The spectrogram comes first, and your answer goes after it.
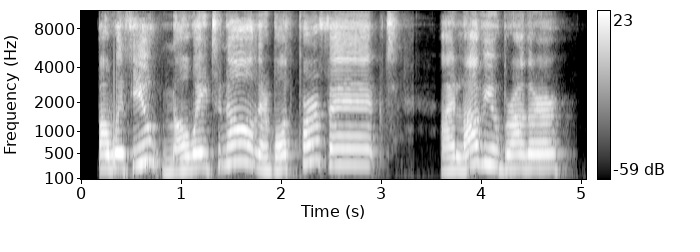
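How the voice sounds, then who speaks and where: Speaking with a strong Spanish accent, a woman uses a high pitch and lively intonation at a fairly slow pace. The recording is very clean, with a silent background. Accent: heavy Spanish. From Mexico. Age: 50s. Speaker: livestreamer. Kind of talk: live stream chat. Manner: halting.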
